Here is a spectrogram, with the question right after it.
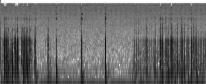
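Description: Fingernails tap and scratch the rim of a small, empty, clear textured pressed-glass cup sitting in a glass saucer. A quick flurry of soft, dull taps opens the clip, followed by three separate sharper clicks with quiet gaps between them. A denser run of tapping and scratching closes it, with each hit dying away almost instantly.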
